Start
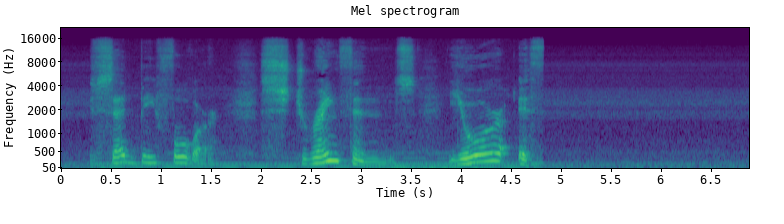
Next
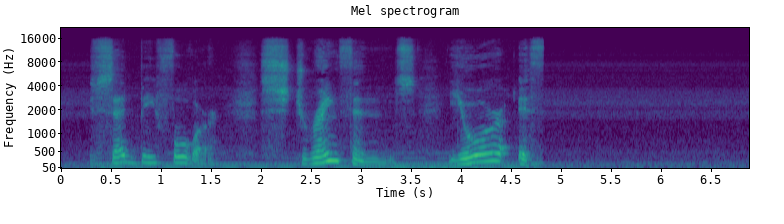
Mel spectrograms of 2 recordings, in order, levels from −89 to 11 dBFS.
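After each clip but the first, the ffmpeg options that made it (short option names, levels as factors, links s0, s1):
-af "highshelf=f=11000:g=6.5,volume=0.355"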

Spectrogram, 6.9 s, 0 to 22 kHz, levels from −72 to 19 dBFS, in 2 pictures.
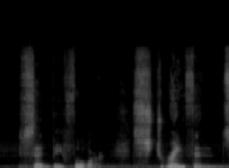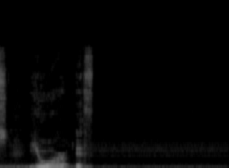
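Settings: -af "aecho=1:1:6:0.38"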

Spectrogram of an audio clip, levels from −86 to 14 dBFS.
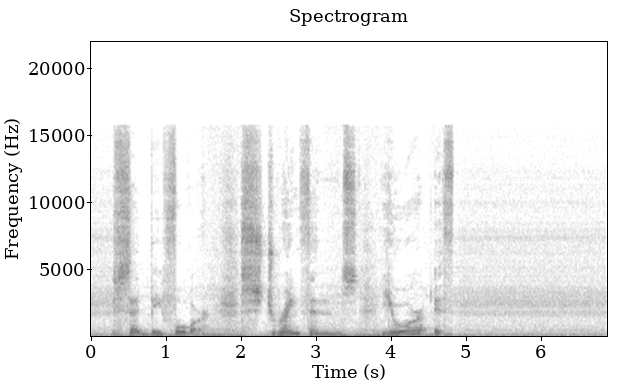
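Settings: -af "acompressor=threshold=0.00794:ratio=3,volume=1.88"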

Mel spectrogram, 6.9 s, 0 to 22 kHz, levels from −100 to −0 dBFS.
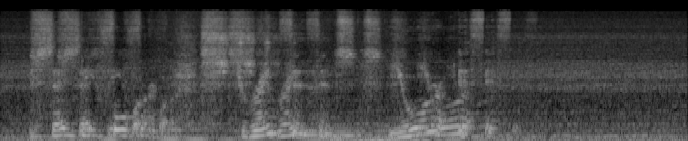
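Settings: -filter_complex "[0:a]asplit=2[s0][s1];[s1]aecho=0:1:269|538|807:0.631|0.114|0.0204[s2];[s0][s2]amix=inputs=2:normalize=0,asplit=2[s3][s4];[s4]adelay=7.9,afreqshift=1.4[s5];[s3][s5]amix=inputs=2:normalize=1"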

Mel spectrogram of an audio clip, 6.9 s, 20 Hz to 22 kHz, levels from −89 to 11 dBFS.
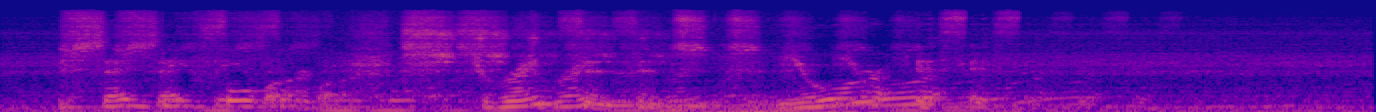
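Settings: -af "aecho=1:1:813:0.188"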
